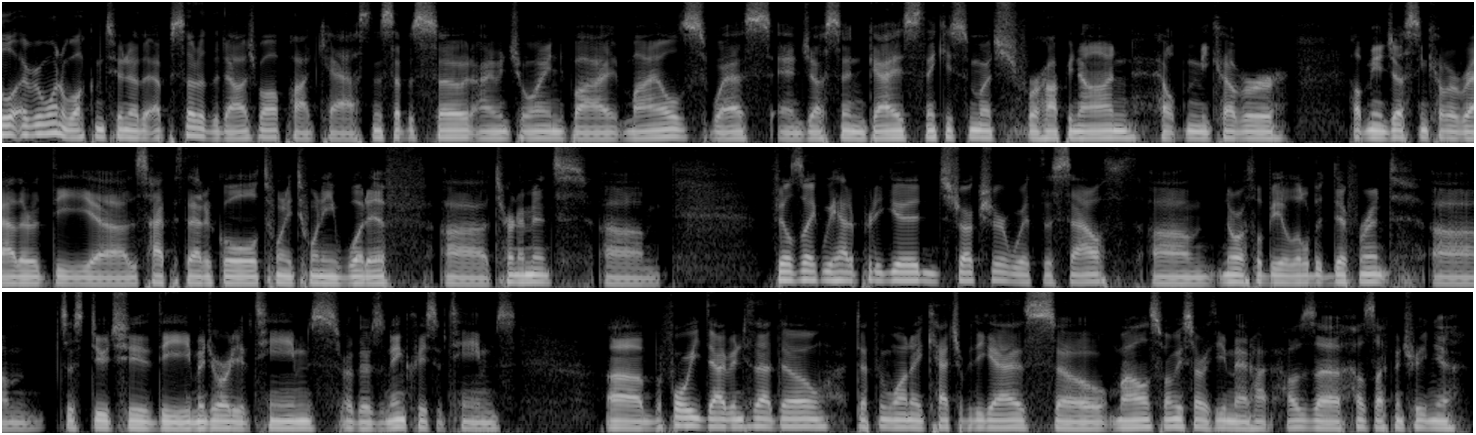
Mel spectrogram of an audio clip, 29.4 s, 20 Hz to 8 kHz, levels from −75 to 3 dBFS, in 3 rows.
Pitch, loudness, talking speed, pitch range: 100 Hz, -25 LUFS, 230 wpm, 90-105 Hz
